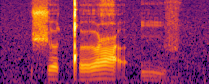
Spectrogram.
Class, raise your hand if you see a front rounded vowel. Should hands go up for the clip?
yes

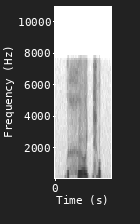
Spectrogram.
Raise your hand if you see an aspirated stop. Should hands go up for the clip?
no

